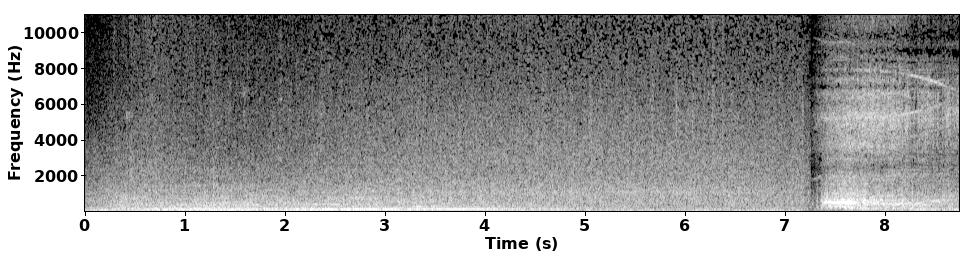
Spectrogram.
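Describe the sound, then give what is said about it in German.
Steady, dense interference static hisses from a car radio throughout, with a low hum underneath, as the driver tries to find the station again, then abruptly cuts and shifts to a brighter, harsher crackle near the end. No voices are heard. “es gibt Störgeräusche im Radio. Man hört noch die letzten Fetzen von dem Anrufer. Naja, der Fahrer gähnt, versucht den Sender wiederzufinden, ist abgelenkt.”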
